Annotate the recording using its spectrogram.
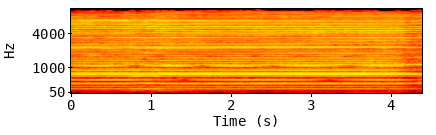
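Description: One long, steady horn blast on a single unchanging pitch, most likely the air horn of one of the lorries lined up in the street.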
